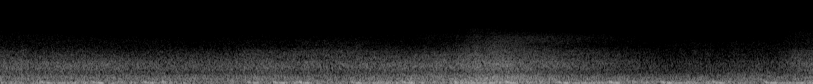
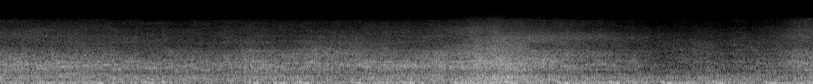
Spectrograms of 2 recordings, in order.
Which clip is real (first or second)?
first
